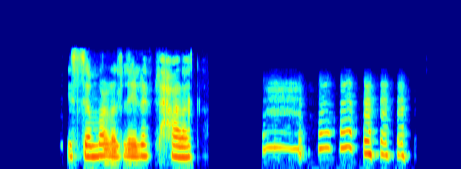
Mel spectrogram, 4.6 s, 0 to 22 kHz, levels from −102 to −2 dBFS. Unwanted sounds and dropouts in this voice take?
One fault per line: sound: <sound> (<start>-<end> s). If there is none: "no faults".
sound: laugh (2.6-4.2 s)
